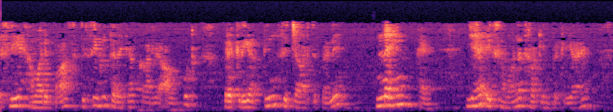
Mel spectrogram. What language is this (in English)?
Hindi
